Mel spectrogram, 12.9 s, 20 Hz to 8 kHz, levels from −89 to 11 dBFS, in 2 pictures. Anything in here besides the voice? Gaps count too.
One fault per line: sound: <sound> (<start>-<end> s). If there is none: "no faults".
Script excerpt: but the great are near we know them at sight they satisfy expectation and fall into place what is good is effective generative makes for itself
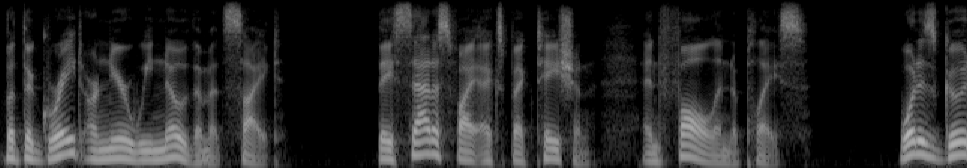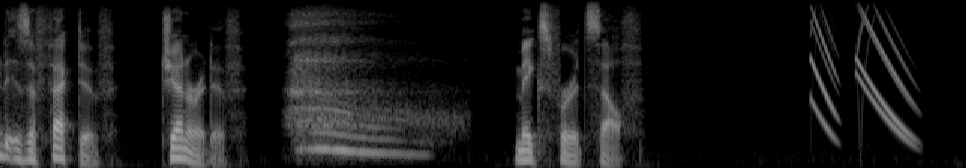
sound: sigh (8.3-9.6 s)
sound: chirp (11.8-12.6 s)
